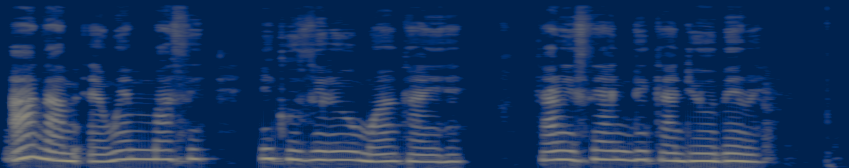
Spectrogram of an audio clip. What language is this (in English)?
Igbo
